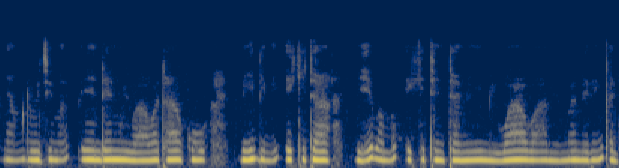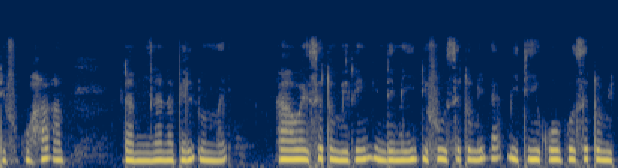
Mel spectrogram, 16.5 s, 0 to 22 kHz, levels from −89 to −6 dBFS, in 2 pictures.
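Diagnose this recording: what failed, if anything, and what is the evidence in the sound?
Nothing in the recording points to any failed stage.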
